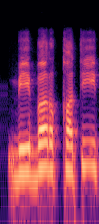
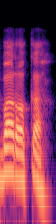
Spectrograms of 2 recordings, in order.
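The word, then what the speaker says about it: بركة: Bibarqati ni pun ejaan yang tak betul. Ejaan yang tak betul. sepatutnya bib bibarakah dengan bibarakatil mustafa sepatutnya biarakatil mustafa bukan dengan q tapi dengan kaf kerana barakah perkataan barakah bukan dengan qaf tetapi dengan huruf kaf nah jadi saya nasihatkan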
